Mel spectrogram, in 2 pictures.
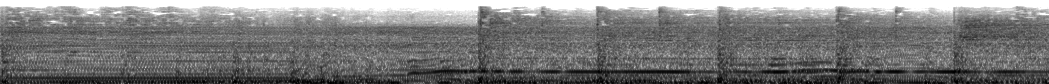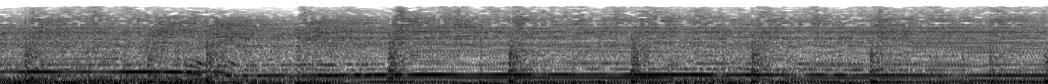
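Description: Rock music with drums and electric guitar: a lead guitar holds long notes that bend up and down in pitch over a steady beat.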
